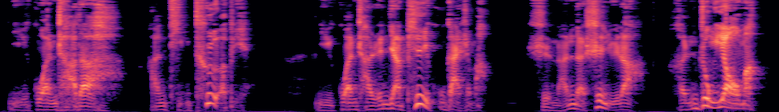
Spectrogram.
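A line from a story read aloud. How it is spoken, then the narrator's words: Angry. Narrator (Chinese): 把头怒声的说道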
